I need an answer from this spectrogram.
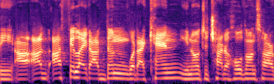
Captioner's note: stuttering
